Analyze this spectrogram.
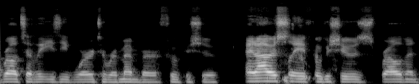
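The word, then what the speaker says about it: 復讐: And revenge is fukushu. Fukushu is spelled f u ku s hu.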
